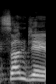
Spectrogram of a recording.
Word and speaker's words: Sanjay: You put a D in there. I put the D. It's Sanjay.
